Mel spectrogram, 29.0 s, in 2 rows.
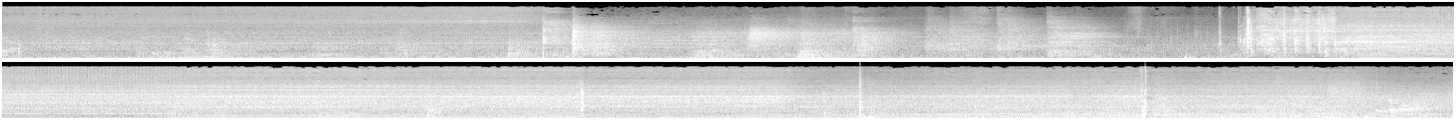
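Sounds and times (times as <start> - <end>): car engine starting and idling: 12.1 - 29.0.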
